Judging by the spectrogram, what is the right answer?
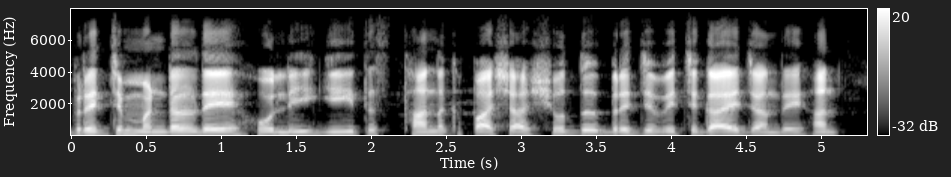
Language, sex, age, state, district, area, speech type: Punjabi, male, 18-30, Punjab, Jalandhar, urban, read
